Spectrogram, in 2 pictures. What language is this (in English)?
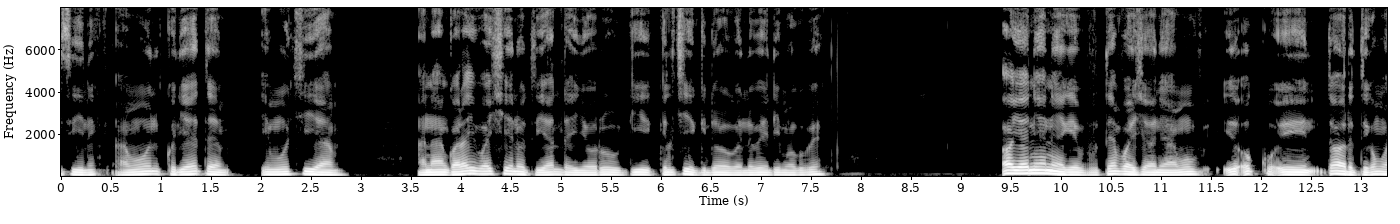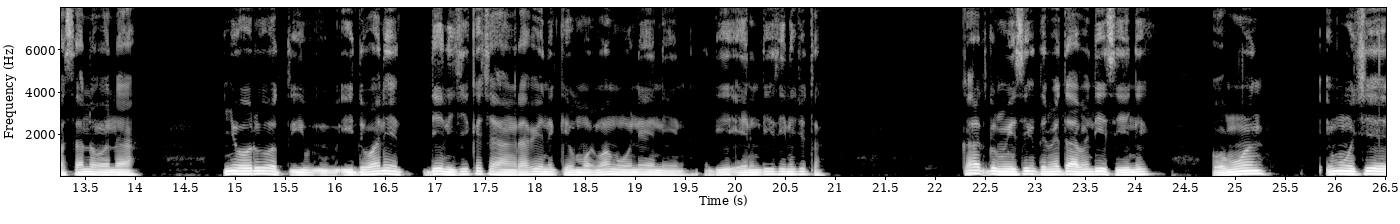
Kalenjin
